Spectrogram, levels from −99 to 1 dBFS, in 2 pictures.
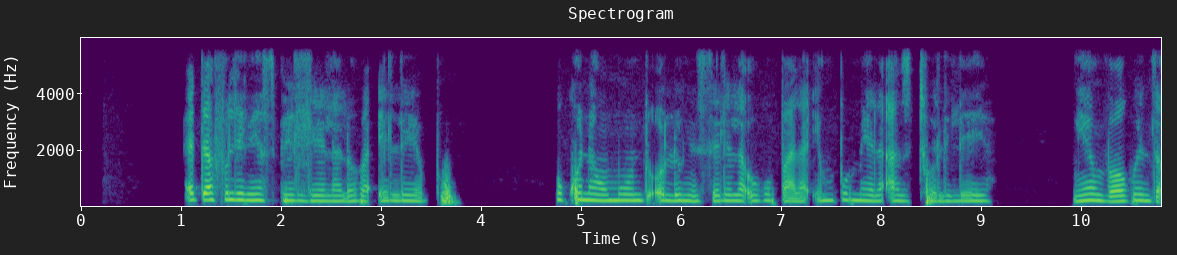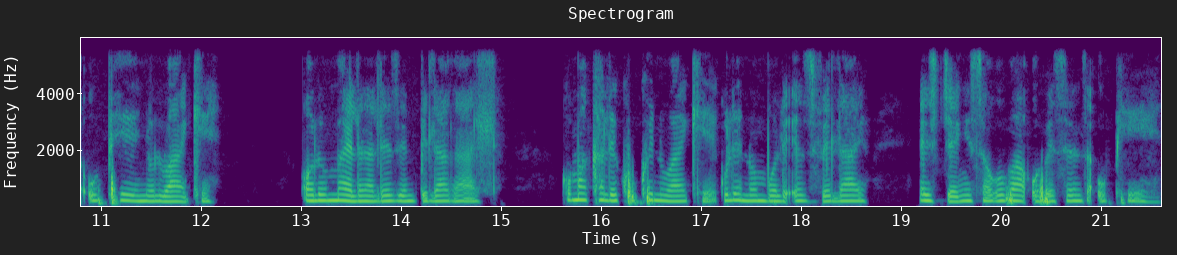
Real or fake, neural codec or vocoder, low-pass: real; none; 5.4 kHz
